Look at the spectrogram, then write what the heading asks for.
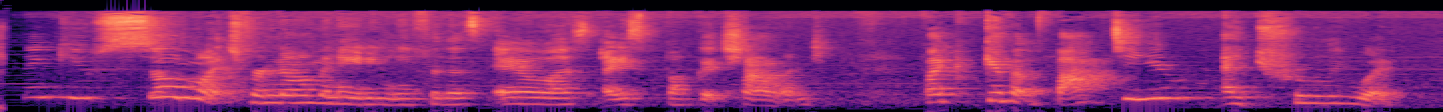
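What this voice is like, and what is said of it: Irish accent. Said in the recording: “She has this strange accent because she's from the Republic of Ireland.”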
